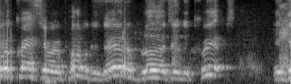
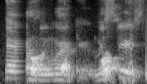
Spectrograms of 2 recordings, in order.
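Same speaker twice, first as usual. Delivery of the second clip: sarcastic; 4 semitones lower, 6 dB louder, faster than usual. Real, not acted. Relative on a radio show mocking the broken camera, loud sarcasm. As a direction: spit out "mysteriously" with biting sarcasm. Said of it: "Mysteriously not working, of course".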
